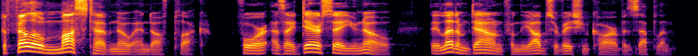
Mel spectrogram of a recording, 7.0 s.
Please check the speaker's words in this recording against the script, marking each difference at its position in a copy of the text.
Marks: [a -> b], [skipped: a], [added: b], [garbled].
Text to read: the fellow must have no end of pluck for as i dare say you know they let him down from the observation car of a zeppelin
the fellow must have no end [of -> off] pluck for as i dare say you know they let him down from the observation car of a zeppelin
